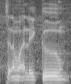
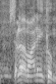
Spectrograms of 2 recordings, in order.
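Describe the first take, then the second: First: It is said in a lower, softer pitch. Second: It is said in a high, raised pitch. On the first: A student humbly greets a teacher while bowing. "itu kalau salam sambil membungkukkan badan" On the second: "dengan nada tinggi"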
